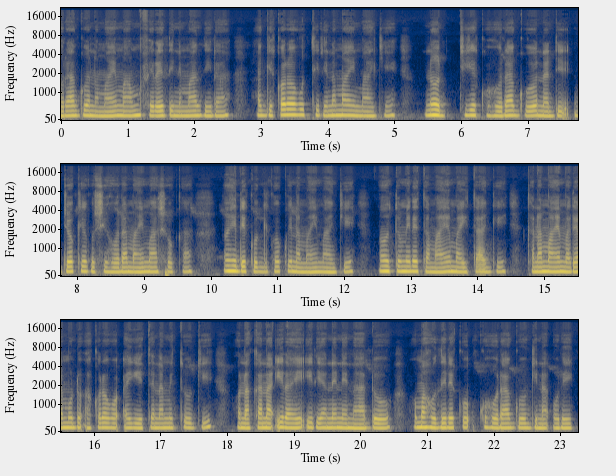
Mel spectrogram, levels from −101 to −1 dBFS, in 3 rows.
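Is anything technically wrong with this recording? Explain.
No, nothing technically wrong stood out on listening to this speech recording.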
